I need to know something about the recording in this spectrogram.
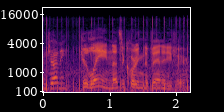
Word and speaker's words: Ghislaine: How do you pronounce her name, Johnny? Ghislaine, that's according to Vanity Fair.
